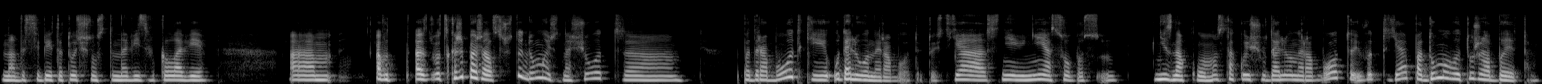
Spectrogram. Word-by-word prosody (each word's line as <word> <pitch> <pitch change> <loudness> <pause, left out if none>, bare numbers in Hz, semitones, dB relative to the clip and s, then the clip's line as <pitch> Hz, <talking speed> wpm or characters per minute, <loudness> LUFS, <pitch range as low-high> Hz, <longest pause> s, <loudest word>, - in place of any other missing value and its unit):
Надо 195 -2 0
себе 195 +2 -1
это 200 0 -2
точно 205 0 -2
установить 195 0 0
в 190 - -8
голове. 195 -1 +2 0.8
А, 210 0 +2
м, 205 -1 +1 0.4
а 245 - +5
вот, 225 0 -1
а, 240 -1 +7
вот 240 +3 -2
скажи, 295 +4 +2
пожалуйста, 245 - +4
что 390 - -1
ты 295 - 0
думаешь 275 -5 -1
насчёт, 255 +9 -5
а, 195 -1 -1 0.7
подработки, 210 - +1
удалённой 220 -7 +3
работы? 170 -1 -7
То - - -14
есть 180 +1 -15
я 210 -3 +2
с 195 +2 -14
нею 210 -2 +3
не 220 +2 +3
особо 200 -3 -3
с 180 0 -13
м, 195 0 -8 0.4
не 235 0 +4
знакома 205 -1 +1
с 215 - -10
такой 225 -1 -1
ещё 220 -1 -6
удалённой 210 0 +1
работой. 250 +10 -2
Вот 225 +1 -7
я 235 +7 -2
подумываю 265 +1 +2
тоже 245 -2 -1
об 205 -1 0
этом. 180 -1 -2
205 Hz, 175 wpm, -22 LUFS, 195-230 Hz, 0.8 s, а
